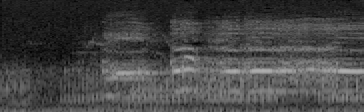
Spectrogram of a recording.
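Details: A nearby rooster crowing: one loud crow that swells in after half a second into a long, drawn-out tone that wavers slightly and is held to the end, over a steady low background hum.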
